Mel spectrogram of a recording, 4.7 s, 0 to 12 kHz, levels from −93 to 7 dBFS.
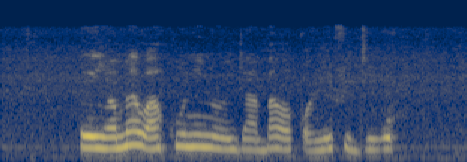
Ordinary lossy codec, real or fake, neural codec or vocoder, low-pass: none; real; none; 7.2 kHz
